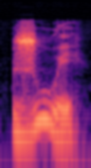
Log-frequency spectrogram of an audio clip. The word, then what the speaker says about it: jouer: Okay, remember you combine this O and U, you get the sound OU, so joue. Okay, J is pronounced like J, joue, and then ER here, you combine them at the end, et, jouer.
